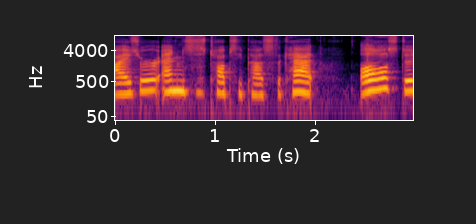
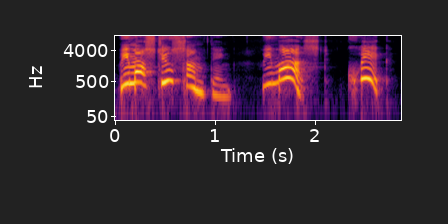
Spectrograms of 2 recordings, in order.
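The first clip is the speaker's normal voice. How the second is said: high-pitched, panicky urging; urgent alarm; 10 semitones higher than usual. Acted. Someone urging action as the countdown runs, urgent alarm. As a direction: cry out for action, high and pressed.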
